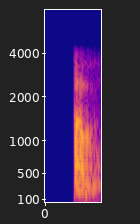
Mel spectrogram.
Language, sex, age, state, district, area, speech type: Sanskrit, male, 30-45, Karnataka, Uttara Kannada, rural, conversation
